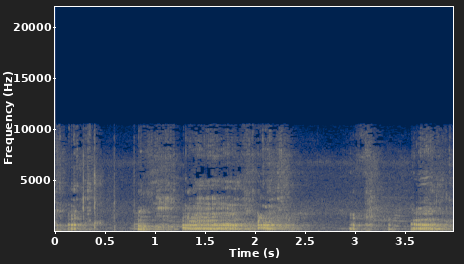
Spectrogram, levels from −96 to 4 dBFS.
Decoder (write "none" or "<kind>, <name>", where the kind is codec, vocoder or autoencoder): none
